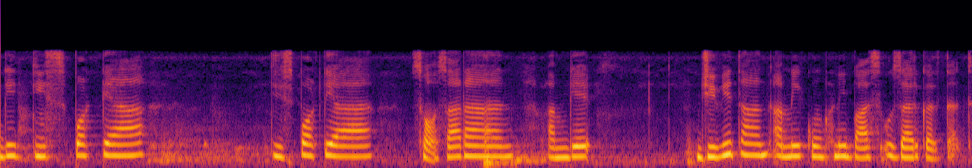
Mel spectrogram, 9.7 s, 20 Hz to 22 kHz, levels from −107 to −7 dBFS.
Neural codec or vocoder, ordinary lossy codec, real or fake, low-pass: codec, 16 kHz, 2 kbps, FunCodec, trained on Chinese and English, 25 frames a second; none; fake; 7.2 kHz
